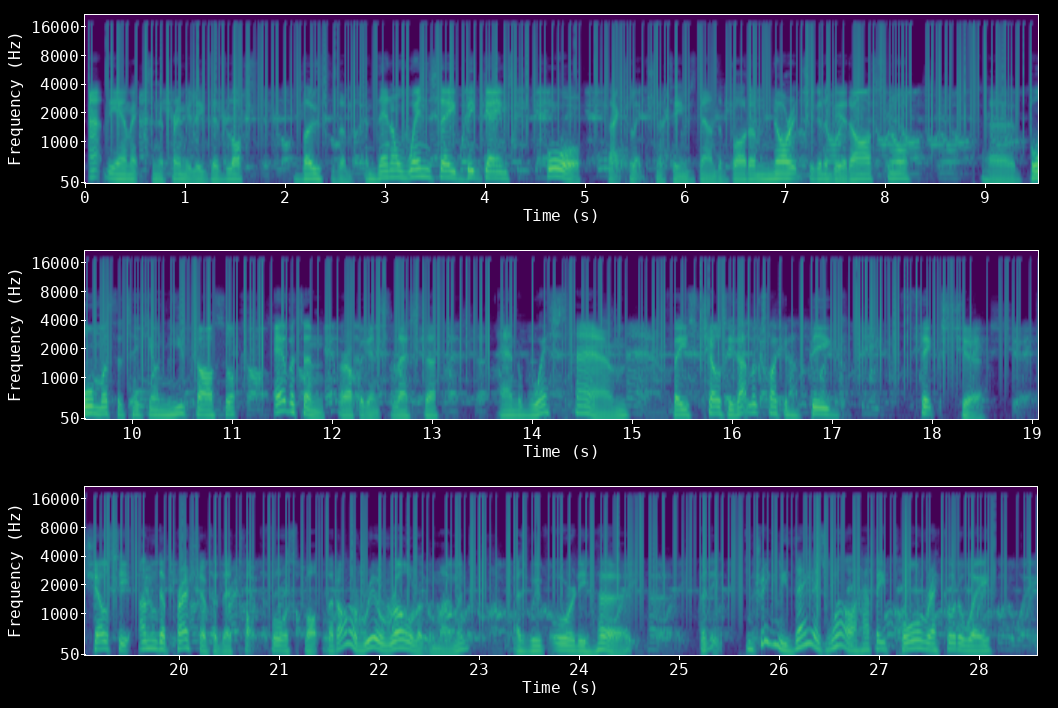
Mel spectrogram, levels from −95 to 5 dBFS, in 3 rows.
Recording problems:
echo of what is said; noticeable; throughout; 500 ms later, 10 dB below the speech
high frequencies cut off; noticeable; nothing above 8 kHz
crackle, like an old record; loud; 6 dB below the speech

